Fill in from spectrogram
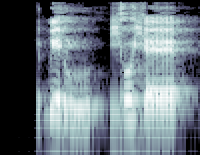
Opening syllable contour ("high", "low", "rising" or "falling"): high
